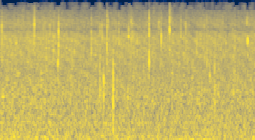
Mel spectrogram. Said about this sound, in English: The rain slowly softened, as if the day was breathing out.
